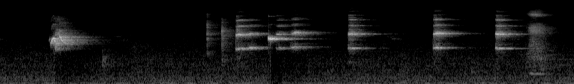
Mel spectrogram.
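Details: Male Senegal parrot kept as a pet, whistling a few bars of a song he is learning. One rough squawk opens, then a run of clear two-toned whistled notes repeated about every second, ending in a buzzy note.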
